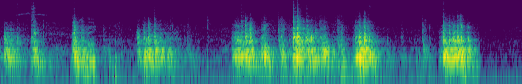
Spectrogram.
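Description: Water pump pliers tightening a fitting inside a combi boiler, giving a series of about seven short creaks, each under half a second, as the fitting is turned.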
